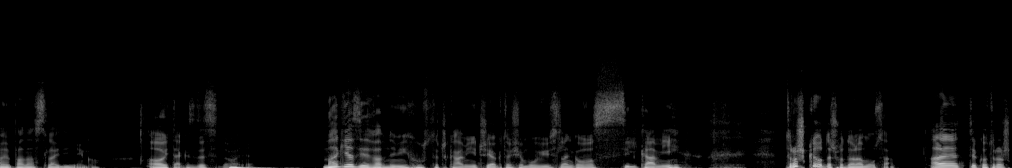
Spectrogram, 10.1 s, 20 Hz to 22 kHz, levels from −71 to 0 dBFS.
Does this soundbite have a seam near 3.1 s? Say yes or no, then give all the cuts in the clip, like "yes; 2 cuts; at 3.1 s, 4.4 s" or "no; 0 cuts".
yes; 1 cut; at 3.1 s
